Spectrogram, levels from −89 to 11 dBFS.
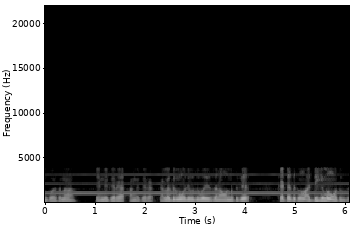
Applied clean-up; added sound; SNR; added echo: none; Wind instrument, woodwind instrument; 18 dB; none.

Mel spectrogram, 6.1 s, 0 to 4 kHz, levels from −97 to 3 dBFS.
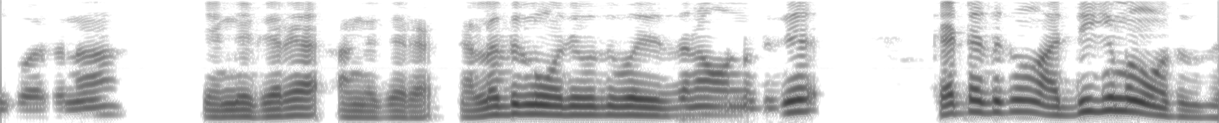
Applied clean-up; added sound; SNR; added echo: classical method Wiener filter.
